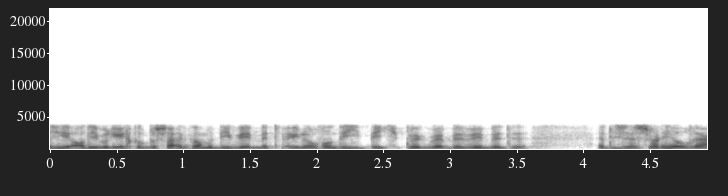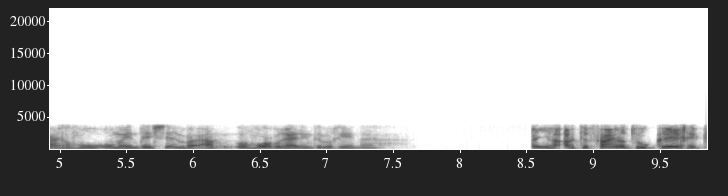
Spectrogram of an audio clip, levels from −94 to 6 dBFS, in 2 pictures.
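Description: From start to finish the audio carries the sound of the G.729 codec, plainly audible as a rough, slightly synthetic texture that fits its 8 kbit/s rate. The speech is rebuilt from a vocal tract filter, a pitch predictor and a few pulses in each frame. The line band runs only from 250 Hz to 3.7 kHz. On a spectrogram the energy stops sharply at 3.7 kHz, with an empty strip below 250 Hz, and the harmonics look smeared and grainy.

At 1.76 to 1.89 s comes VoIP packet loss concealed by the speech codec. The sound suggests about 20 ms went missing, consistent with two lost frames. The decoder stretched its last pitch and filter into a brief buzzy smear, and the audio stays weakened for a while afterwards as the frames rebuild. The waveform shows a short, dipping envelope, and the spectrogram shows flattened, repeated harmonics.

A longer episode of the same packet loss runs from 6.16 to 6.40 s, right after "om in december aan" and before "voorbereiding te beginnen". 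Around 130 ms is missing, scattered over 160 ms, with the longest gap 70 ms. This sounds like a stuttering, buzzy drone that fades. The spectrogram shows frozen horizontal harmonic bands, and the waveform shows repeated, decaying cycles.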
